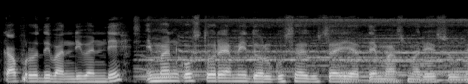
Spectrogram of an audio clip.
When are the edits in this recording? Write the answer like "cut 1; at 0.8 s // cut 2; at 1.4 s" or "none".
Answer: cut 1; at 1.4 s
